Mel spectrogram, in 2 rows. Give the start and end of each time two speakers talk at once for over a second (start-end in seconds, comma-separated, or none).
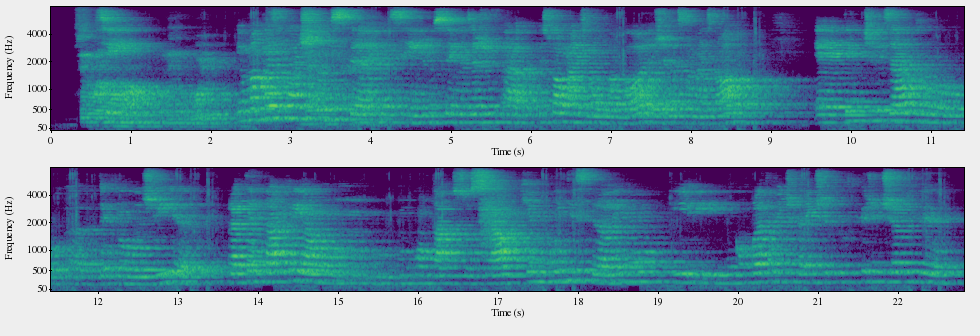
none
